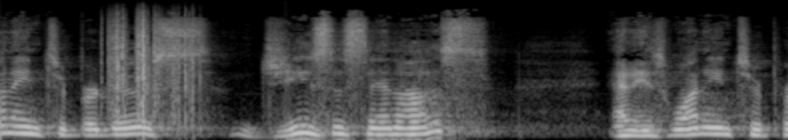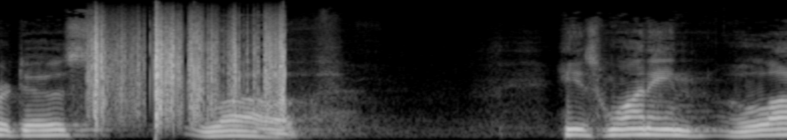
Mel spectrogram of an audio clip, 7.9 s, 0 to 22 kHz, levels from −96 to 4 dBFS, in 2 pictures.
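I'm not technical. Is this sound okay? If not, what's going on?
No, there are two kinds of fault in this speech clip.

From 0.49 to 1.01 s, and again from 4.35 to 5.36 s, a harsh scratching, crackling rustle sits on top of the speech. The first burst is a little quieter than the speech, and the second is about as loud as the speech itself. This is cable scratch noise. It is likely caused by a worn cable, plug or knob being moved, so the electrical contact keeps flickering and spraying bursts of noise into the sound.

From 1.42 to 2.33 s, the speech takes on a rough, buzzy, robotic tremble, as if its loudness were being rapidly pumped up and down, roughly two hundred times a second. This is overlap-add ripple. Some processing chopped the audio into many short overlapping slices and stitched them back together unevenly, so the level dips and swells once per slice.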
